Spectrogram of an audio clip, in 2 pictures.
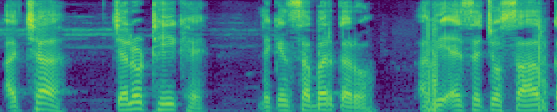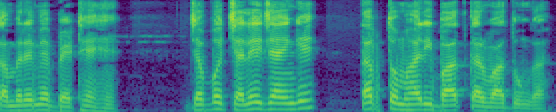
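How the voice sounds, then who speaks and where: A man voicing a gruff, sarcastic male police constable in a storybook reading. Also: mid-range voice, no room sound, close to an everyday voice.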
